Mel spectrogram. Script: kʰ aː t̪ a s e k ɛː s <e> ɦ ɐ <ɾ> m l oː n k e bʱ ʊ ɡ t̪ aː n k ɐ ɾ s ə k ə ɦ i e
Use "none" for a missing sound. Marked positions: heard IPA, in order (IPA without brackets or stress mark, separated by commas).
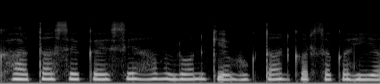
e, none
